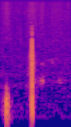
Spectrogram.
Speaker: the heart sounds for the first one you will listen love and the second one you will listen dumb so like that when you see the heartbeat when you listening the heartbeat the sound will be love dub lub dub like that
